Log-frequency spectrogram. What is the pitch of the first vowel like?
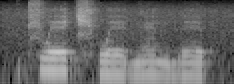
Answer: high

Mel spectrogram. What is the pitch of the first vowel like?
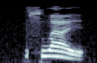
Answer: falling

